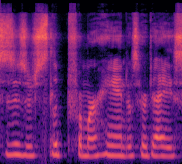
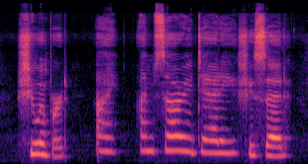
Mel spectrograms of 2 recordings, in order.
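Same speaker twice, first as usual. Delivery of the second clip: plain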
